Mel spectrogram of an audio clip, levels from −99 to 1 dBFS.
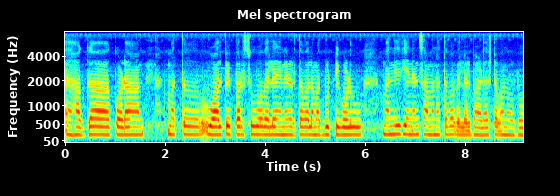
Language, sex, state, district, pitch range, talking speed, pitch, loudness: Kannada, female, Karnataka, Bidar, 210-215 Hz, 125 wpm, 215 Hz, -17 LUFS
